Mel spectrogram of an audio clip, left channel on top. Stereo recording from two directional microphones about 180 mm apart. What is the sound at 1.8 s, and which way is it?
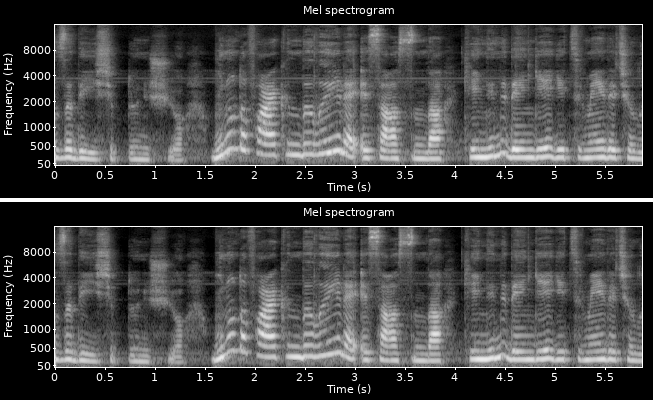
A woman's voice, 20° left (ahead or behind).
